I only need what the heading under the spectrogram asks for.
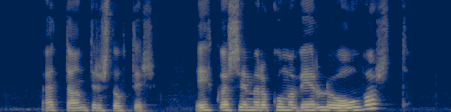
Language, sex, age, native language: Icelandic, female, 40-49, Icelandic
